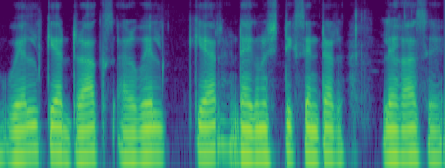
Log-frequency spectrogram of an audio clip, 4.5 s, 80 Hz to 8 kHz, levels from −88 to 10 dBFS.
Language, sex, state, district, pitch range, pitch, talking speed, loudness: Bengali, female, Tripura, Unakoti, 115-125 Hz, 115 Hz, 135 wpm, -15 LUFS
